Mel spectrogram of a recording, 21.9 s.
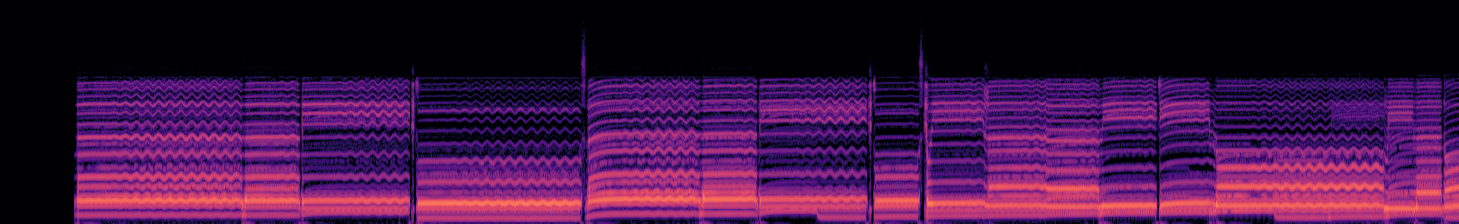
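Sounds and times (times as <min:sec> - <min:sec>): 
contralto voices singing: 0:01.1 - 0:21.8.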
